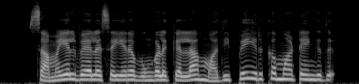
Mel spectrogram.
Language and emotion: Tamil, sad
